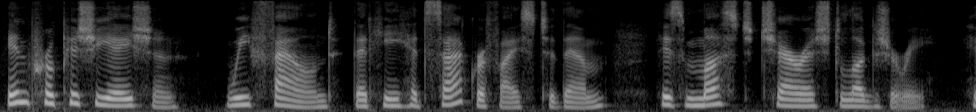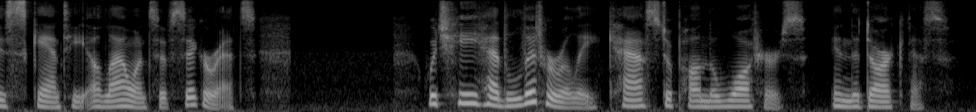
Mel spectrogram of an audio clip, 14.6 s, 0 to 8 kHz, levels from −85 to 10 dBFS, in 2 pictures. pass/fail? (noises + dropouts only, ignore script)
pass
